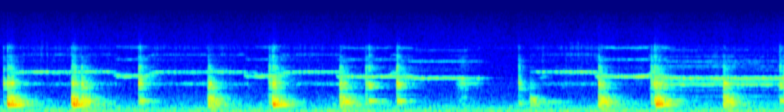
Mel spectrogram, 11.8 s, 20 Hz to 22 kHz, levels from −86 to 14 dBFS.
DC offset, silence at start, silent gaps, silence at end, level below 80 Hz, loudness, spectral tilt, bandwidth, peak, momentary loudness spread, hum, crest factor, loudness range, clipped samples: under 0.1%; 0 s; none; 0 s; -42 dBFS; -27 LUFS; -7 dB/octave; 11 kHz; -4 dBFS; 19 LU; none; 24 dB; 6 LU; under 0.1%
